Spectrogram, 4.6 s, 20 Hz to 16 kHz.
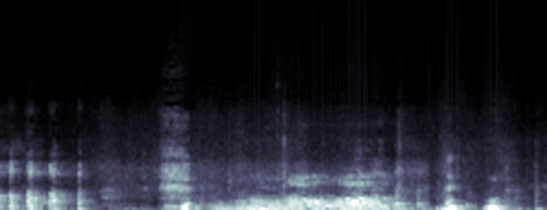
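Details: Lena, a female Border Collie born November 2014, grumbles after waiting home all day: short yips, then long wavering, rising-and-falling moaning whines, then clipped vocal bursts, with soft human laughter nearby indoors.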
